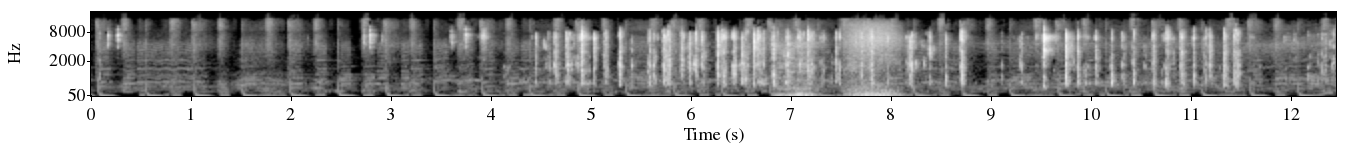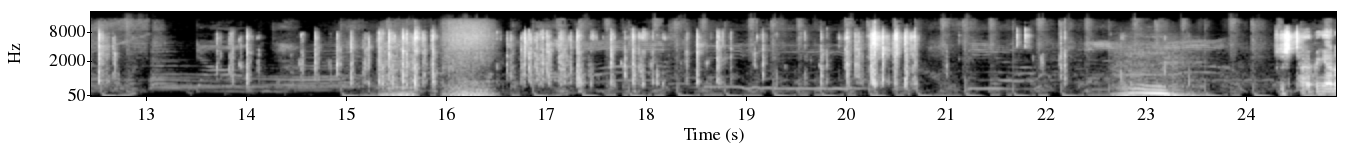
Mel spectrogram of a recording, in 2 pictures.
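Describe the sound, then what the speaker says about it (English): Computer keyboard typing during a real-time game, a steady patter of key clicks running for the whole stretch, with voices and game sounds mixed in at moments. "Just typing out a quick message."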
